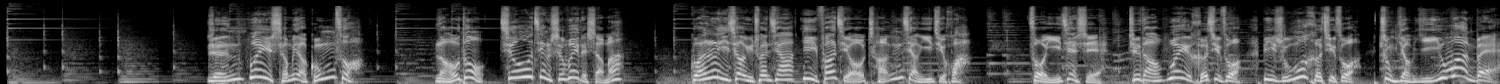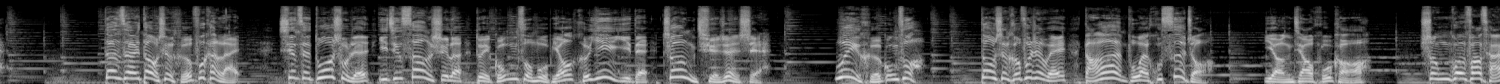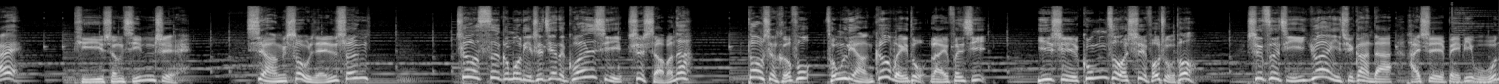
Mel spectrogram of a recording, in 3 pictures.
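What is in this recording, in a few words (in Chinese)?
男国大音-轻松幽默; 飞碟说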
